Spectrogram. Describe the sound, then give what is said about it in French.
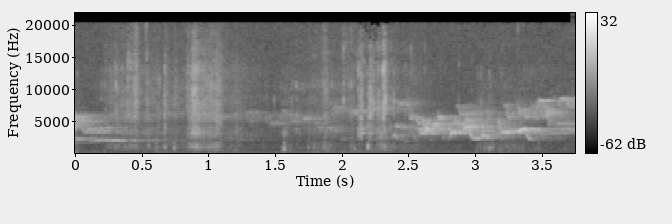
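Birds sing softly at dusk as evening begins to fall, with thin, high chirps drifting in over a steady outdoor hum and occasional soft footsteps or rustles. “Et puis, c'est la bonne heure, là, les oiseaux.”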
